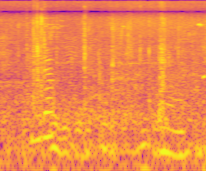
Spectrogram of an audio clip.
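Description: Faint, indistinct voices: a few short words from people near the camera, over a steady background hiss.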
